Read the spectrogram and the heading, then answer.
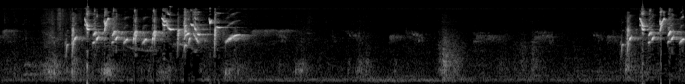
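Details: Goldfinch song from 17 April 2018, with a rapid jangling run of high twittered chirps lasting about two seconds. A quiet pause with a faint low hum follows, then another burst of bright twittering begins.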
